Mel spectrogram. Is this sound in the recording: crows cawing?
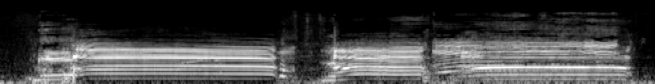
no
